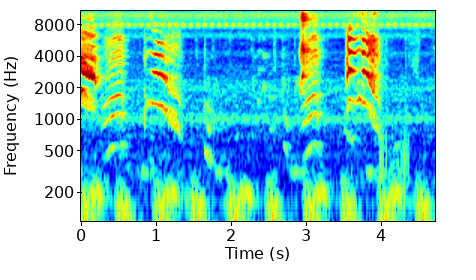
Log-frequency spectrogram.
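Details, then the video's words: Green parrot producing rising and falling harmonic squawks in several bursts over a steady, rhythmic low pulsing beat. "Green Parrot Sounds Videos | Funny Parrot Sounds"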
